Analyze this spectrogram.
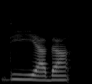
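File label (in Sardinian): "diat", female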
